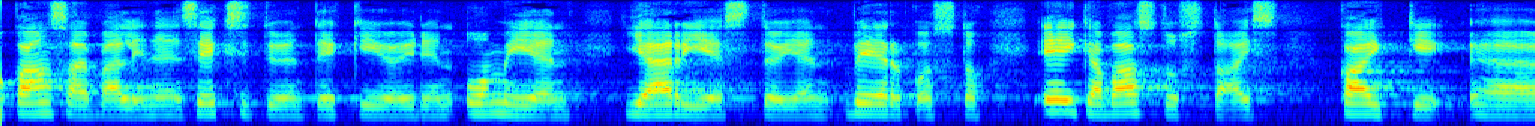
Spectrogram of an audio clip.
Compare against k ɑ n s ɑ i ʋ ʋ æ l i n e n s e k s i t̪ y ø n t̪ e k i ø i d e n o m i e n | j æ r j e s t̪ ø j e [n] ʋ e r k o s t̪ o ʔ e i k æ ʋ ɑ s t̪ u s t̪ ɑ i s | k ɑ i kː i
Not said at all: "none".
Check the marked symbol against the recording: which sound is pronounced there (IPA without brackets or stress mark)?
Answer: n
